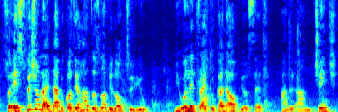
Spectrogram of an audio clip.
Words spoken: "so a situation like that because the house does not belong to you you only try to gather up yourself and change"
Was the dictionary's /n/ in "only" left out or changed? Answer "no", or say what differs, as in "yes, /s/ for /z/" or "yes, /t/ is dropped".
no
